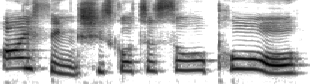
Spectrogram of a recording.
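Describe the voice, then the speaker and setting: A caring little girl from a storybook, voiced by a woman. Her high voice is soothing and sing-song as she talks to her pet. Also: animated, unhurried. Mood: concerned.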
